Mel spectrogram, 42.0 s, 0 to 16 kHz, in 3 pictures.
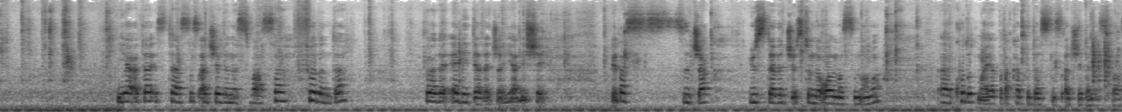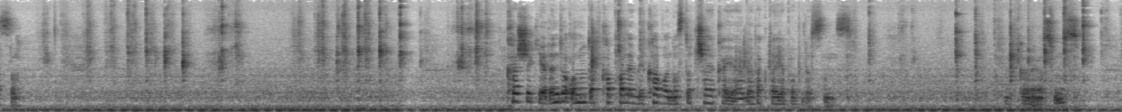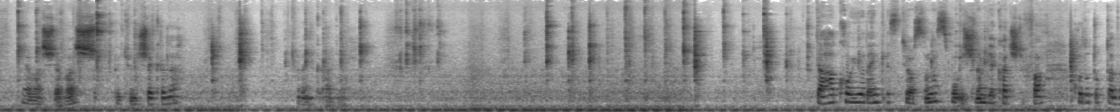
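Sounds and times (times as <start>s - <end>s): spoon scraping sugar in glass bowl: 0.0s - 38.4s
steady low hum: 0.0s - 42.0s.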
